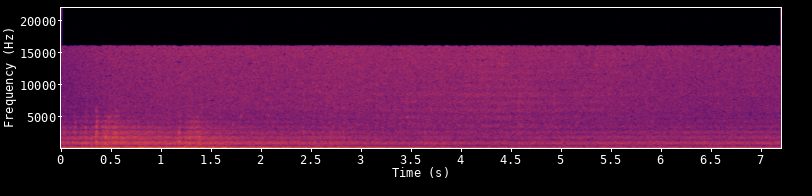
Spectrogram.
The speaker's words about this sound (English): These are the hammering pulses made by an Arctic icebreaker 12 kilometers from my hydrophones.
